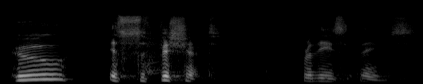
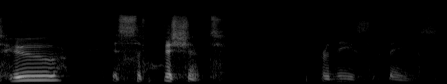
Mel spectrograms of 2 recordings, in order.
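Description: First: Drawn-out question fading to a hush; slow down and let it sink; slow weighty question. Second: Drawn-out, fading question; slow weighty question. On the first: Preacher asking the church again, slow and hushed. Preacher repeats the verse slowly. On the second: Preacher reading the verse to the church, slow and fading. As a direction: let each word hang and sink. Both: Acted.

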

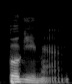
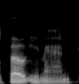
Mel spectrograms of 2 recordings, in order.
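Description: First: "Boogeyman" with first vowel as in "book"; short OO in Boogeyman. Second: "Bogeyman" with first vowel as in "go"; long O in Bogeyman. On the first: Insisting to a co-host, "Boogeyman" with an OO sound. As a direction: say "Boogeyman" with OO, not OH. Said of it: "It's Boogeyman". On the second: Rejecting a co-host's version, "Bogeyman" with a long O. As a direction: say "Bogeyman" with a long O, BOH-gee-man. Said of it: "I refuse to believe that it's". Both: Shown as a demonstration.

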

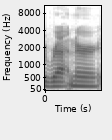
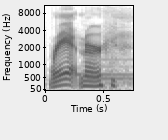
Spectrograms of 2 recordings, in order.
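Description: First: Said in the usual way. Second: Southern accent. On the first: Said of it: "every time I say Ratner". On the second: Shown as a demonstration. Host showing how she says the director's name, Southern accent. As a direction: slip into a Southern drawl. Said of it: "I just drop into a Southern accent".

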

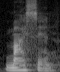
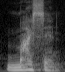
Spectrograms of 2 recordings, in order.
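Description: Both takes have the same delivery.

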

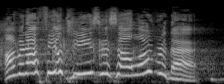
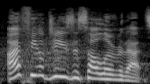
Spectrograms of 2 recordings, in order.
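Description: First: Mock-excited, much higher pitch; playful high take. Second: Said in the usual way. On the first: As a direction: toss it up high and bright with fervor. Repeats line, second take plain.

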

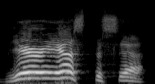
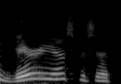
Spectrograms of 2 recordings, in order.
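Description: First: High, raised-voice introduction; loud repeated name. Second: Softly spoken name; understated introduction. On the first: Preacher repeating his name to the truck driver, loudly. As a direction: project the name so he catches it. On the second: Preacher giving his name to a truck driver, quietly. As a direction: give the name quietly, almost offhand. First answer, not caught by driver. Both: Retold or imitated.

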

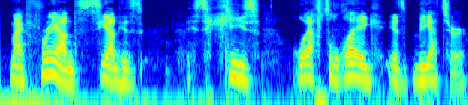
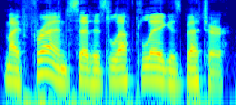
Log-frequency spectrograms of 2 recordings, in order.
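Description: First: Slow Russian accent, "friend" as "fryend". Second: Said in the usual way. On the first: Shown as a demonstration. Co-host practicing the accent rule, slow Russian accent. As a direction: labor through a Russian accent, "better" as "byetter". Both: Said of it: "E sounds sound more like a ye".

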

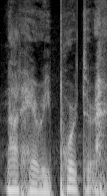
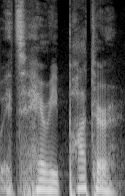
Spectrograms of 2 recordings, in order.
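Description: First: "Porter" said with "or" in place of "ah"; mock the mispronounced "Porter"; wrong pronunciation. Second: "Harry Potter" with an open "ah" in Potter; correct pronunciation. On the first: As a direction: mimic the mistake, "Porter" as POR-ter. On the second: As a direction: firmly correct it to "Potter", PAH-ter. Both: Shown as a demonstration.

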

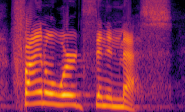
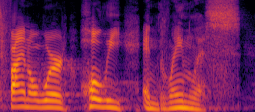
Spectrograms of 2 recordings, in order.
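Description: First: Cynical verdict. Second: Tender verdict. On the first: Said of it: "what we're saying is". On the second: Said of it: "where Jesus says". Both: Pretend.

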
